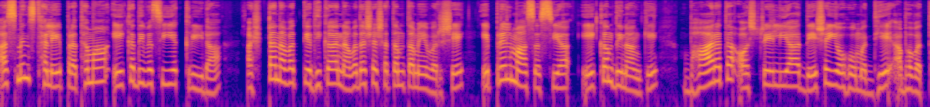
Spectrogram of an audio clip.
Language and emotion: Sanskrit, neutral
